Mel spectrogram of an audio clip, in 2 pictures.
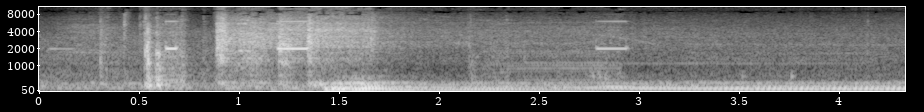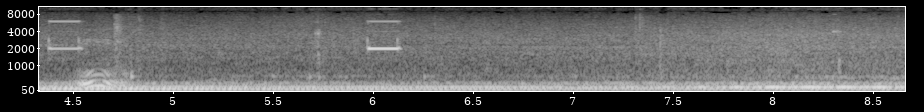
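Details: Nissan VQ37 engine, first start after swapping ISR high-flow cats for Berk high-flow cats, retune still pending: brief crank, catches cleanly and settles into a steady, even idle with a deep exhaust note. Normal start and idle.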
